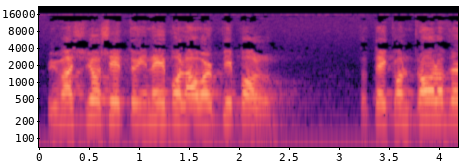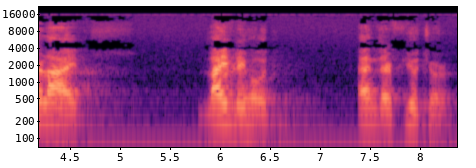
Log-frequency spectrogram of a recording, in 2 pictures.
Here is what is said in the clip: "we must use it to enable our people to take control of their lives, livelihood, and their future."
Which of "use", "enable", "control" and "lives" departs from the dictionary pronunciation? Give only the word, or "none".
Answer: lives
